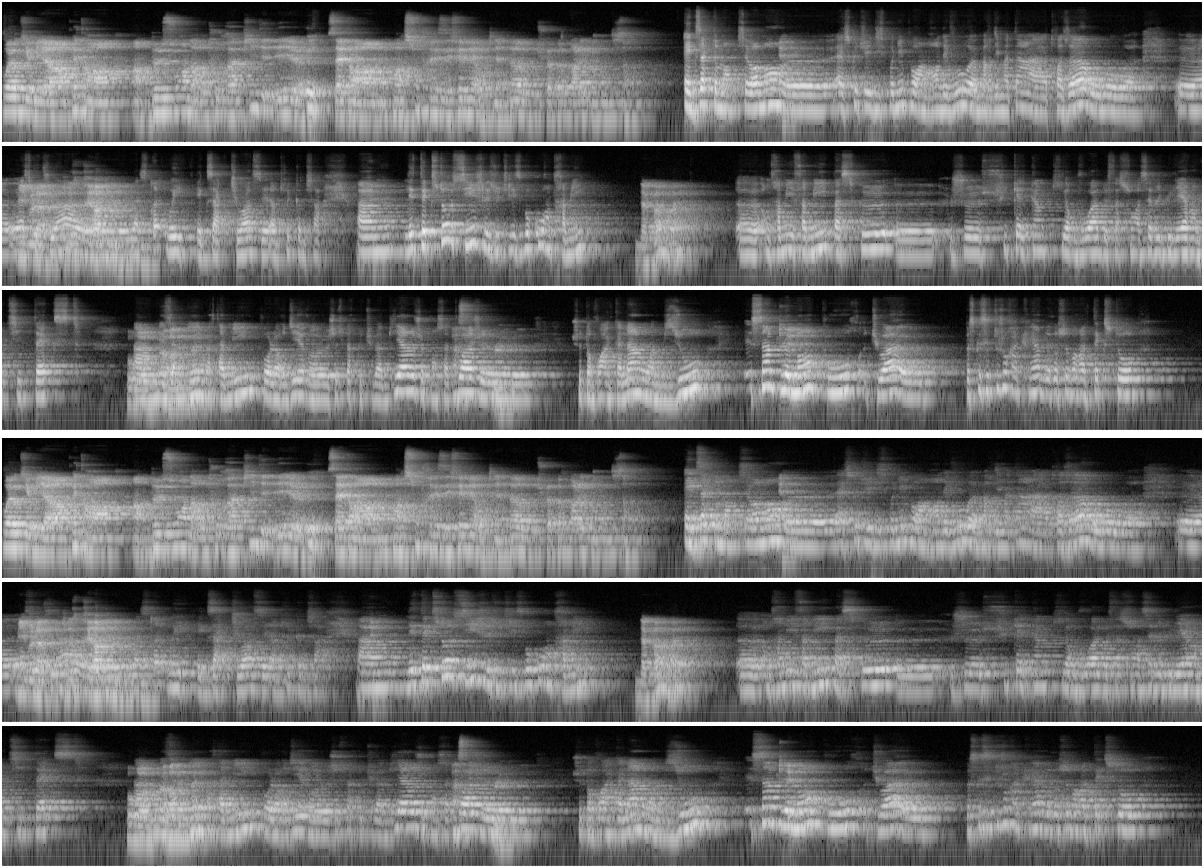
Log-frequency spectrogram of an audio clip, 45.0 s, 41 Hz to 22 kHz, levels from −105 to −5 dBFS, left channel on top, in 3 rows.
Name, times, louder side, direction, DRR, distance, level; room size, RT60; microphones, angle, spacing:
voice 1, 0.0-3.8 4.2-7.8 15.2-16.8 22.9-23.5 31.6-32.5 35.6-35.7 36.1-36.2, equal, 10° right, -5 dB, 0.5 m, -28 dB
voice 2, 3.6-4.0 8.5-15.3 15.6-22.3 24.2-30.8 31.6-36.6 37.3-38.8 39.3-41.6 42.1-44.2, left 4 dB, 80° left, 4 dB, 0.3 m, -29 dB
3.4 x 2.6 x 3.1 m, 1.4 s
head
